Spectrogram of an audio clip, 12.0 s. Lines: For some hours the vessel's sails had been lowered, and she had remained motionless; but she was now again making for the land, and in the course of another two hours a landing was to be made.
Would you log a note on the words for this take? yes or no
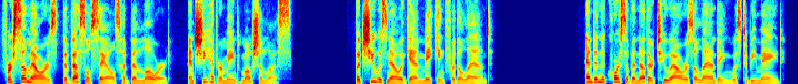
no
